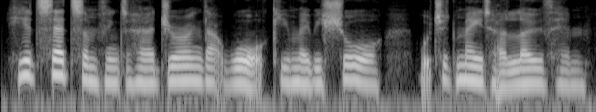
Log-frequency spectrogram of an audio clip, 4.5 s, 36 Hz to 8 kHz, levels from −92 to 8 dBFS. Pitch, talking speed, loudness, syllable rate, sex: 155 Hz, 255 wpm, -20 LUFS, 5.6 syllables/s, female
